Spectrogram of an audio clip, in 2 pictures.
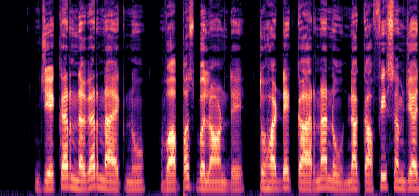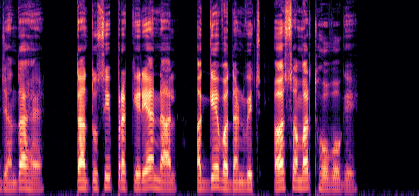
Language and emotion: Punjabi, neutral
